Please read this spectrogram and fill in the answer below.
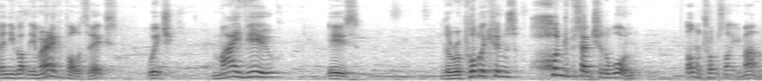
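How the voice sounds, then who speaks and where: A man's high-pitched voice at a fairly quick pace, with very wide pitch swings, long, frequent pauses, and noticeable background noise. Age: 50s. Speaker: YouTuber. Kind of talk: radio interview. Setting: radio studio.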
